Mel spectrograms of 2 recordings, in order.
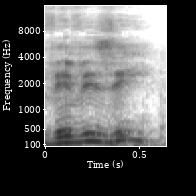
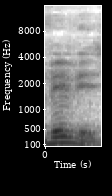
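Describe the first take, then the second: First: The name ends with an extra zee syllable. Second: The name ends with a plain z sound. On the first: The speaker calls it right. "You say, is it Vivizy?" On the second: The speaker calls it wrong. "You don't say Vivi's"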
